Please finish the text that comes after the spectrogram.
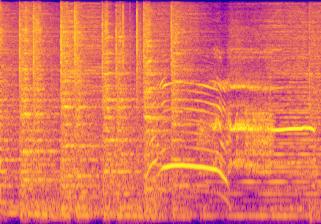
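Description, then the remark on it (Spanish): A loud rooster crow rises into a long, drawn-out harmonic call that bends and fades, set against a busy background of lively, overlapping noise. “¡Saquen el gallo! ¡Y la vaca!”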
